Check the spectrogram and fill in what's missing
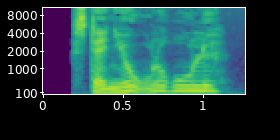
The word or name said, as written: stanniolrulle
